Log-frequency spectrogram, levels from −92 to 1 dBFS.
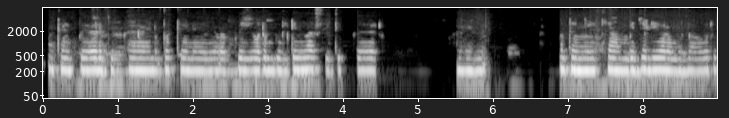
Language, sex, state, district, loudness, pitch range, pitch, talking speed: Rajasthani, female, Rajasthan, Nagaur, -16 LUFS, 210-220 Hz, 215 Hz, 80 wpm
